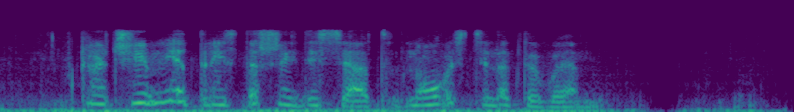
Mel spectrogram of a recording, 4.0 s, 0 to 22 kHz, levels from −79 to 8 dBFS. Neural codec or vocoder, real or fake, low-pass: codec, 16 kHz, 4.8 kbps, FACodec; fake; 7.2 kHz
